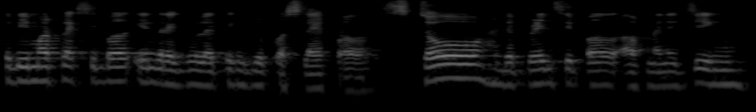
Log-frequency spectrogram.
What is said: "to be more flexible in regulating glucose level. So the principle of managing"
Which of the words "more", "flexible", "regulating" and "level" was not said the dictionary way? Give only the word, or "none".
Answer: level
